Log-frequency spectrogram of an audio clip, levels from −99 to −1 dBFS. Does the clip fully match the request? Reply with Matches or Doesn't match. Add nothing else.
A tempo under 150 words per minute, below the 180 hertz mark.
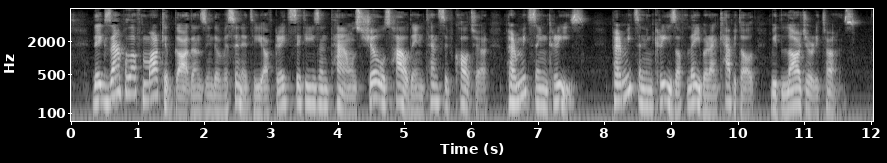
Matches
